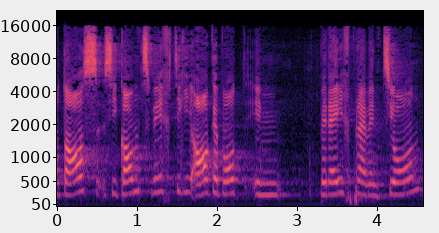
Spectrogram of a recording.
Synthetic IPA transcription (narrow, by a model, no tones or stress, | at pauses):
dɑːssiɡ̥ɑnt͡sʋɪχtɪɡiʔɑːɡebɔtɪm | b̥ɛɾɛɪχpɾɛvɛnt͡sjoːn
